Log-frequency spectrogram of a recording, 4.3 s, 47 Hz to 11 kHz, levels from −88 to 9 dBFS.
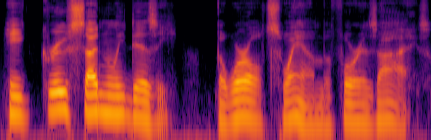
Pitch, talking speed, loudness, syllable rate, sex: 110 Hz, 140 wpm, -18 LUFS, 4.0 syllables/s, male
